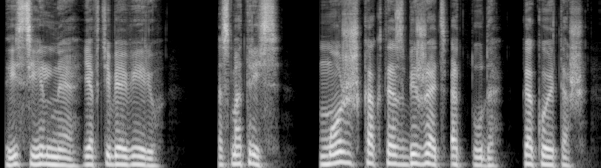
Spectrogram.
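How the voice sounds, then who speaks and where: Woman putting on a steady commanding man's voice, firm orders, lower and dry, storybook reading. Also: normal speed, no echo, lightly acted. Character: calm, firm middle-aged male rescuer on the phone.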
